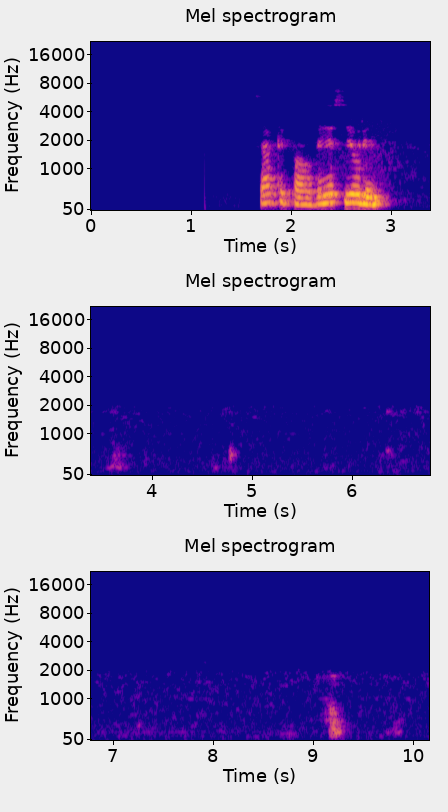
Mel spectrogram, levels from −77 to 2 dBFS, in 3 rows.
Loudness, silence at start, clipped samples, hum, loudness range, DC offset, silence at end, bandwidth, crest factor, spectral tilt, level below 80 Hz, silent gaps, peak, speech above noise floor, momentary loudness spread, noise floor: -15 LUFS; 1.7 s; under 0.1%; none; 2 LU; under 0.1%; 0.9 s; 2.9 kHz; 22 dB; -12.5 dB/octave; -58 dBFS; none; 0 dBFS; 63 dB; 25 LU; -76 dBFS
